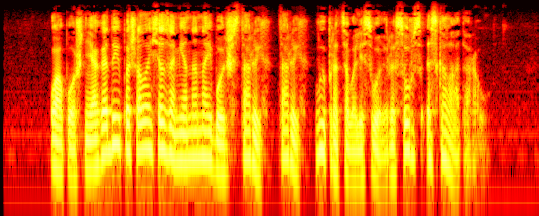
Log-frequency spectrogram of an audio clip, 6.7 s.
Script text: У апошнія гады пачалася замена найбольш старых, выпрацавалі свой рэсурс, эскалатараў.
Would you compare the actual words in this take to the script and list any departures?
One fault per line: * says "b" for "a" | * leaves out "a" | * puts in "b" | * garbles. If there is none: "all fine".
* puts in "старых"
